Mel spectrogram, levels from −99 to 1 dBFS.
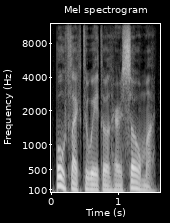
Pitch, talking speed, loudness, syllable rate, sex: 105 Hz, 295 wpm, -18 LUFS, 6.3 syllables/s, male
